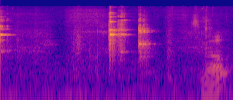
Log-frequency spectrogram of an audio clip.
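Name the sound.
clinking beer glasses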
